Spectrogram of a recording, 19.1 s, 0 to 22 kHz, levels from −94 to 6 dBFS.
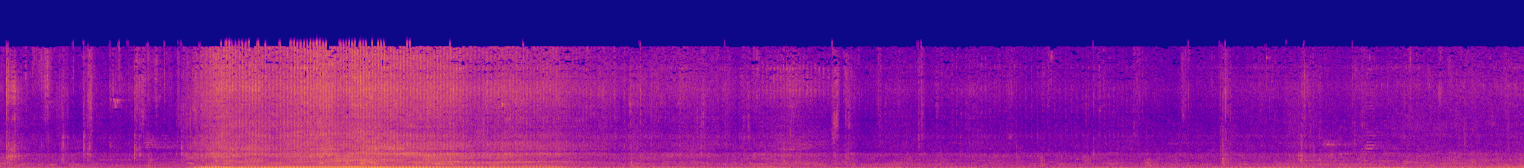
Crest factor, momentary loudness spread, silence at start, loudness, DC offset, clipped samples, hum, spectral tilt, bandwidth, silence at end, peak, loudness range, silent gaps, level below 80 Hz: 24 dB; 22 LU; 0 s; -26 LUFS; under 0.1%; under 0.1%; none; -3.5 dB/octave; 17 kHz; 0 s; -6 dBFS; 20 LU; none; -46 dBFS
